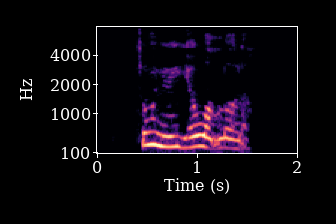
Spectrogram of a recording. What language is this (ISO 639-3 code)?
zho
